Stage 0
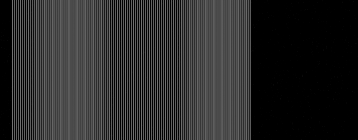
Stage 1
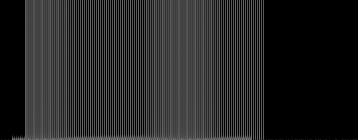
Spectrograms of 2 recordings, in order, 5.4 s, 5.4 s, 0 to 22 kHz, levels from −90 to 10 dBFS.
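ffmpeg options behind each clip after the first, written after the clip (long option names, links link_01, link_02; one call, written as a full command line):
ffmpeg -i in.wav -filter_complex "[0:a]equalizer=frequency=120:width=0.35:gain=14,acrossover=split=290[link_01][link_02];[link_02]adelay=200[link_03];[link_01][link_03]amix=inputs=2:normalize=0,volume=-3dB" out.wav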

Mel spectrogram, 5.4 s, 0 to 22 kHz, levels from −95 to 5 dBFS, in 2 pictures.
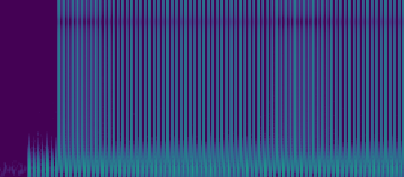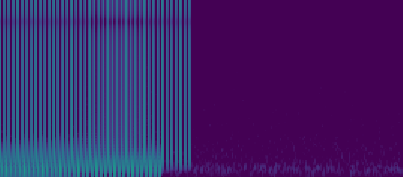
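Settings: ffmpeg -i in.wav -af "equalizer=frequency=14000:width=2:gain=-11.5" out.wav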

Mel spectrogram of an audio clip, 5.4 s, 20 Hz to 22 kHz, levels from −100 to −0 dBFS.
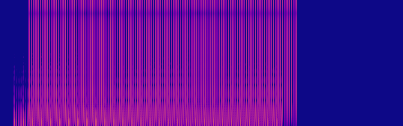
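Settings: ffmpeg -i in.wav -af "aeval=exprs='sgn(val(0))*max(abs(val(0))-0.00531,0)':channel_layout=same" out.wav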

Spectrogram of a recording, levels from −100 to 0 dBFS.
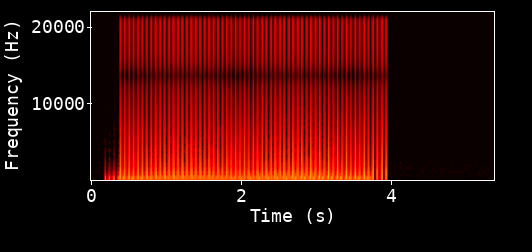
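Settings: ffmpeg -i in.wav -filter_complex "[0:a]asplit=2[link_01][link_02];[link_02]highpass=frequency=720:poles=1,volume=20dB,asoftclip=type=tanh:threshold=-8.5dB[link_03];[link_01][link_03]amix=inputs=2:normalize=0,lowpass=frequency=1800:poles=1,volume=-6dB,volume=1.5dB" out.wav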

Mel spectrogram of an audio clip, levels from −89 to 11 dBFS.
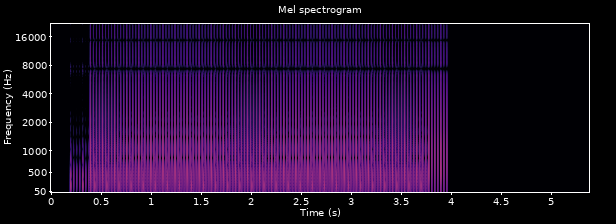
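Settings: ffmpeg -i in.wav -af "acrusher=samples=6:mix=1:aa=0.000001" out.wav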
